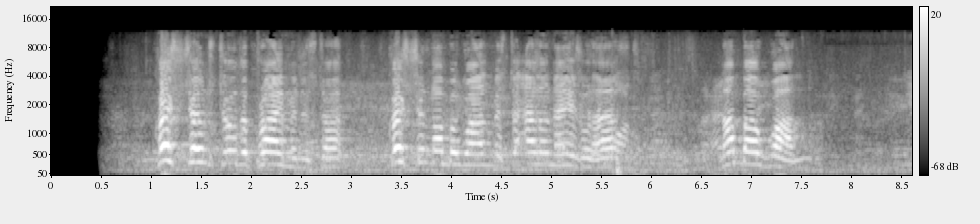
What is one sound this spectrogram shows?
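A man calls out loudly in a large echoing hall.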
